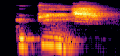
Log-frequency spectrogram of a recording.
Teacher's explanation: It has two syllables and the second one is stressed. In the first syllable, we can hear the short sound or even schwa.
